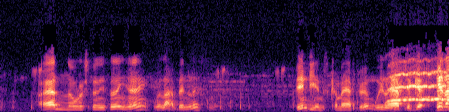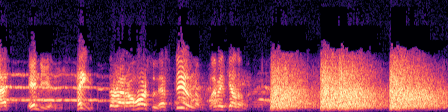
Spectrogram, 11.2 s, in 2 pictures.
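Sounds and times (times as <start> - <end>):
speech: 0.5 - 2.9, 3.7 - 9.0
gunshots: 8.9 - 11.2.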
